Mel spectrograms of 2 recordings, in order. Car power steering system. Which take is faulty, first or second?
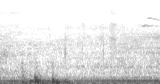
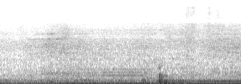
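first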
